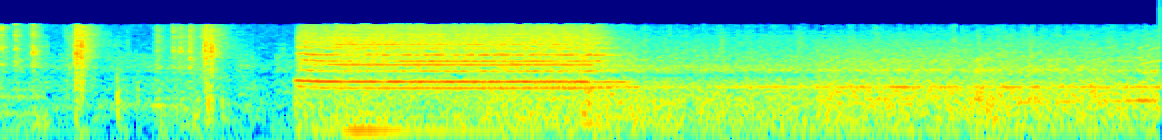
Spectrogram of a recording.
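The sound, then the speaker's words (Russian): An express passenger train from Krasnoyarsk to Moscow sounds a loud, sustained horn blast lasting about two seconds after a few sharp clanks, then a steady mechanical rumble and hum carry on as it departs. “Скорый поезд Красноярск-Москва. Все в ажуре. Сейчас поедем.”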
